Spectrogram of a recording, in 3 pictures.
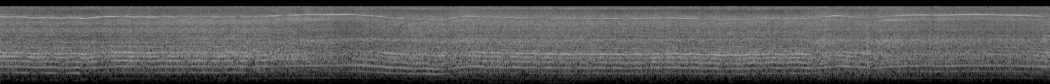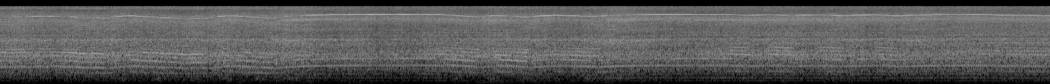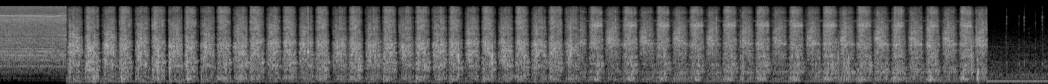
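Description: Angle grinder with a rubber-backed sanding pad running against a steel knife blade. Its motor whine wavers slightly in pitch as the pad is pressed and eased along the blade. About 22 seconds in, this gives way to a handsaw cutting through a block of wood with fast, even back-and-forth strokes.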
